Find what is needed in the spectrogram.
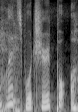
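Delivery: put-on British accent. Joking with two friends in a put-on british accent. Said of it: "his British accent".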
